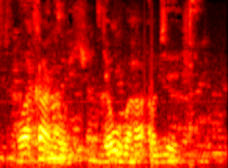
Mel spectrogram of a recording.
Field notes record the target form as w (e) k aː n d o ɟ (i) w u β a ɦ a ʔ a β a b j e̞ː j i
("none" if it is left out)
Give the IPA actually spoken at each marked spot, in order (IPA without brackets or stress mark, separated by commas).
a, a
